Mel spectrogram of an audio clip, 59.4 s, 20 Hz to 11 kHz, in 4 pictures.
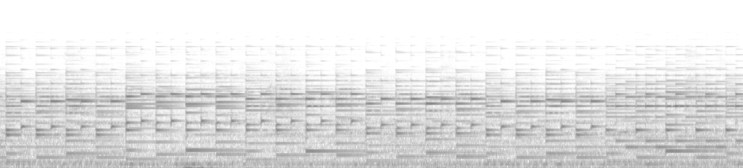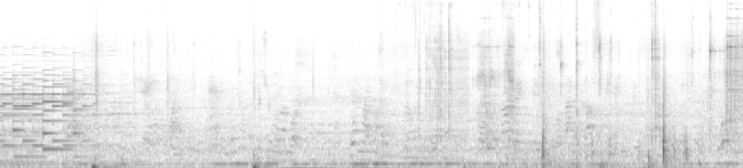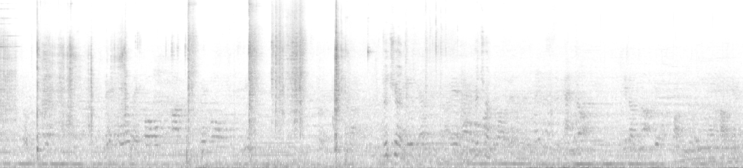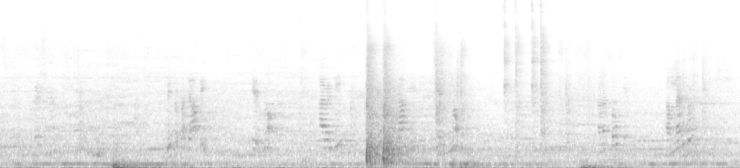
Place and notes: {"title": "HKW, Tiergarten, Berlin, Germany - bittschoen mistergaddafi", "date": "2013-03-23 14:15:00", "description": "a pass by FORMER WEST, a conference and exhibition in the HKW", "latitude": "52.52", "longitude": "13.36", "altitude": "32", "timezone": "Europe/Berlin"}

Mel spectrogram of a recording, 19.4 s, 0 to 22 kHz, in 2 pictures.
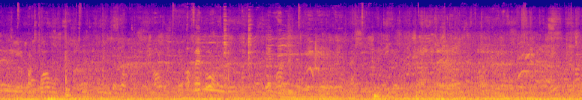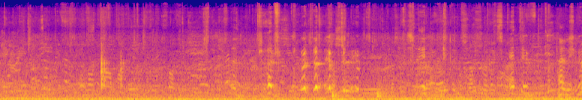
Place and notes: {"title": "Oostende, Edith Cavellstraat", "date": "2008-05-11 15:18:00", "description": "Old ladies talking.", "latitude": "51.22", "longitude": "2.92", "altitude": "8", "timezone": "Europe/Brussels"}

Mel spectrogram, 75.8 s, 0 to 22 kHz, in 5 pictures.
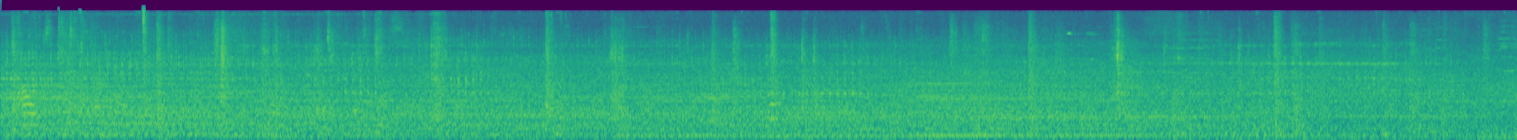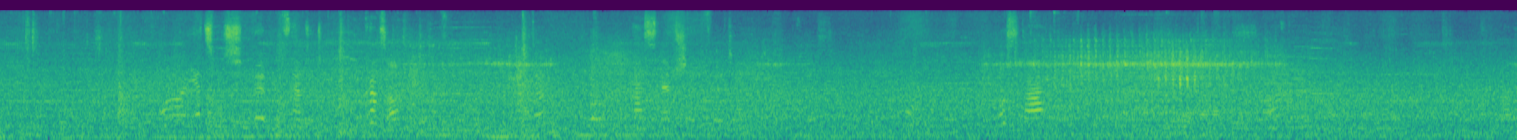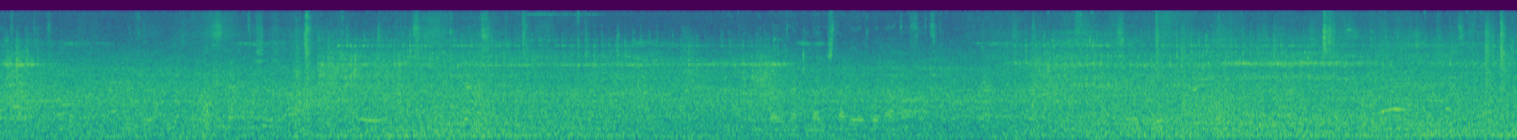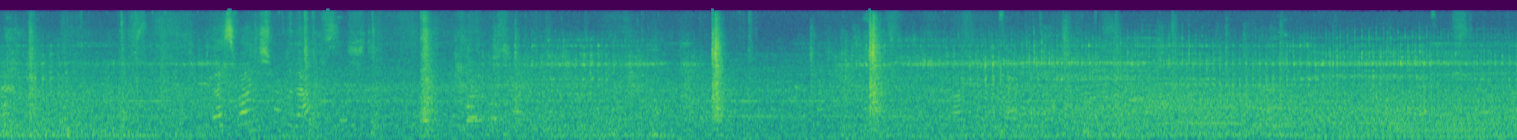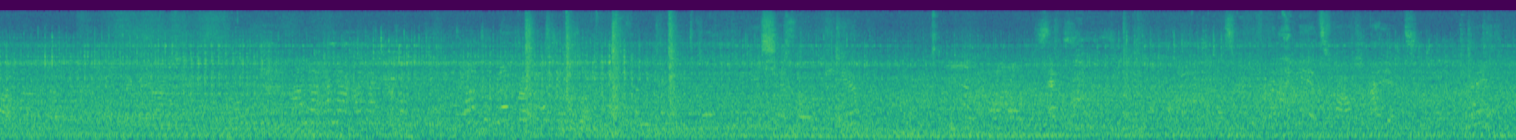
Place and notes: {"title": "Am Lustgarten, Berlin, Allemagne - Berliner Dom", "date": "2019-02-28 10:17:00", "description": "On the roof of the Berliner Dom, Zoom H6, MS microphone", "latitude": "52.52", "longitude": "13.40", "altitude": "36", "timezone": "Europe/Berlin"}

